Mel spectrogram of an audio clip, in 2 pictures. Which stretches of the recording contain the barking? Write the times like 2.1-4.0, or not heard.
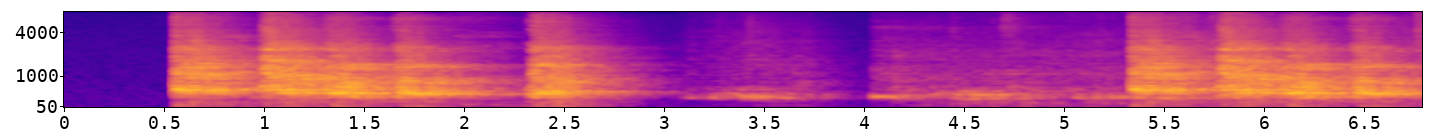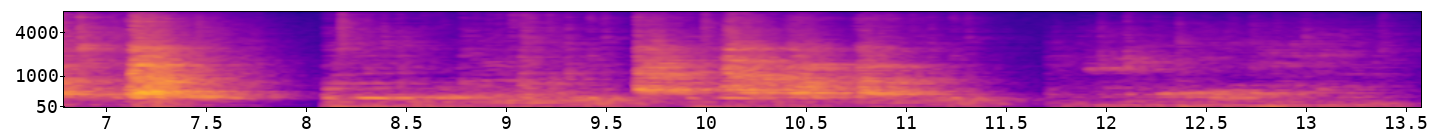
0.6-2.5, 5.3-7.3, 9.6-11.2.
